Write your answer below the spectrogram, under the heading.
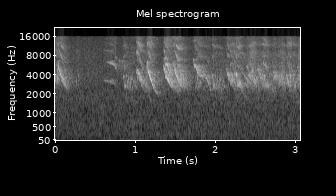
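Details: Songbird chirping beside the Watarase River on May 4, a rapid run of bright, high downslurred notes, roughly three per second, irregularly spaced and fairly loud.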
